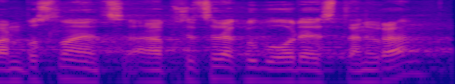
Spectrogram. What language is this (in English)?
Czech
